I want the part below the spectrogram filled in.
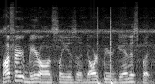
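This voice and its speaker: A man's voice: medium pitch, a little fast. Young man reviewing dip, noisy recording. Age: early 20s. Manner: talking with chewing tobacco in the lip; blunt, emphatic, opinionated. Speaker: amateur product reviewer. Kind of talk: casual chat, profane. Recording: noisy amateur recording, insect-like ambience.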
